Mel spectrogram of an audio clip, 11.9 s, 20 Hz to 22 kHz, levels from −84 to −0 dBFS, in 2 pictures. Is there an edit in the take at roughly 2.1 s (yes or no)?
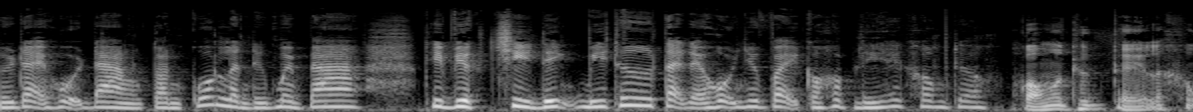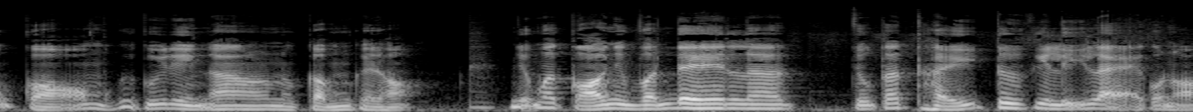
yes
